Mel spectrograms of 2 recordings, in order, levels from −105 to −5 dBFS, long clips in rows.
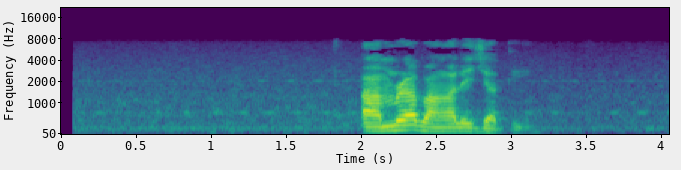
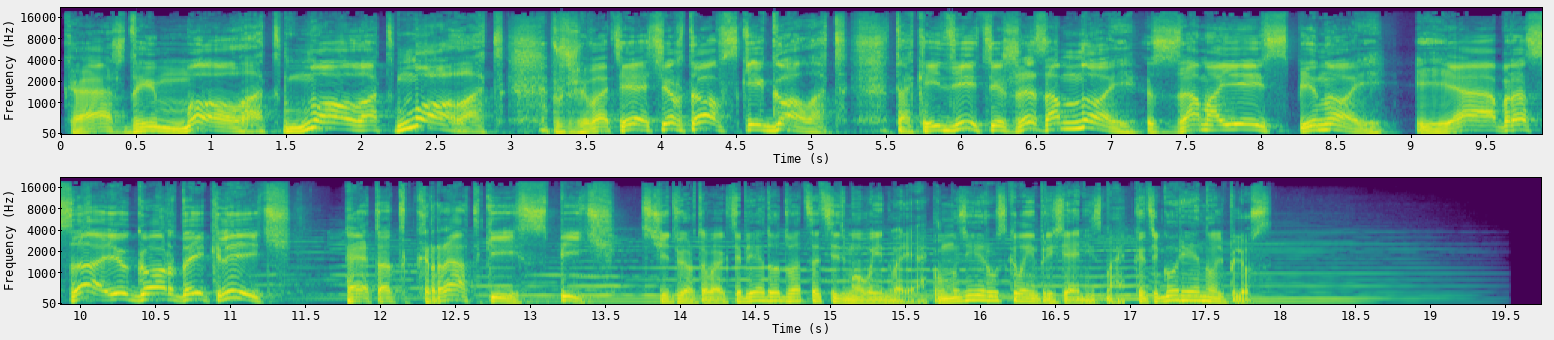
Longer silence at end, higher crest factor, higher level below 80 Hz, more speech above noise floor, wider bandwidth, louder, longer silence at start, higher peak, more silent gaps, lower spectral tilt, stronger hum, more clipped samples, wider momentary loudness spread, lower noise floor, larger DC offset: about the same, 1 s vs 1.05 s; first, 22 dB vs 12 dB; second, -64 dBFS vs -32 dBFS; about the same, 40 dB vs 37 dB; second, 7.8 kHz vs 19.5 kHz; second, -19 LUFS vs -11 LUFS; first, 2 s vs 0 s; about the same, -2 dBFS vs 0 dBFS; neither; first, -6.5 dB/octave vs -3.5 dB/octave; neither; neither; first, 11 LU vs 4 LU; first, -58 dBFS vs -48 dBFS; neither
